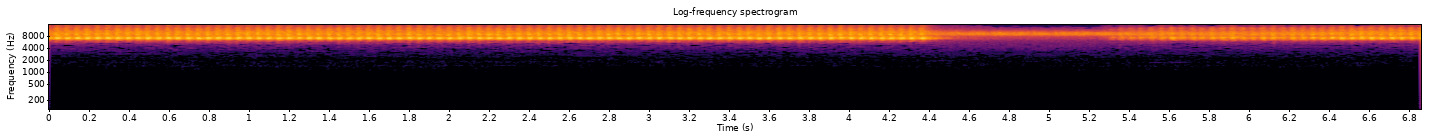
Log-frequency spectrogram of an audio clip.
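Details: Grasshoppers, with no music: a shrill, high, rapidly pulsed buzz that holds steady, then suddenly drops to a faint hiss for about a second before gradually building back up.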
